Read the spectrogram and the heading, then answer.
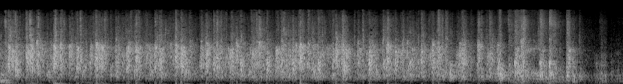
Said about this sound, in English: I know you just applauded, but I want to thank all of our panelists for giving those talks.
